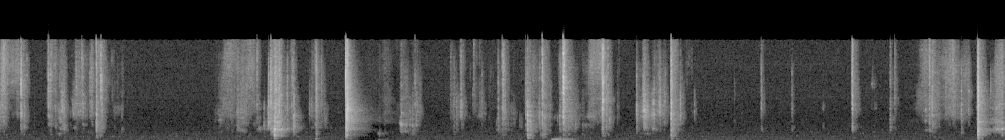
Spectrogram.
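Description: Plastic trading-card pack wrappers crinkling and tearing open, with cards being handled, in irregular bursts of crackle and sharp clicks; the loudest come about three seconds in.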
